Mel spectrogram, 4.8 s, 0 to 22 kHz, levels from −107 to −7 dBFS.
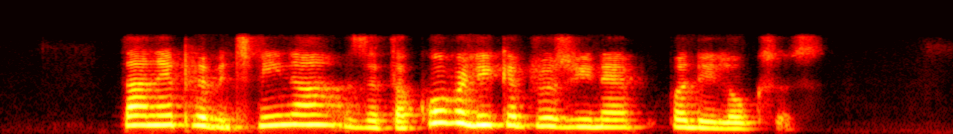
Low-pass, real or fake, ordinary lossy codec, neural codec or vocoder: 7.2 kHz; fake; Opus, 24 kbps; codec, 24 kHz, 0.5 kbps, DualCodec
